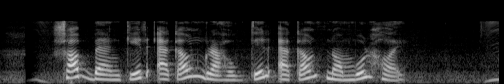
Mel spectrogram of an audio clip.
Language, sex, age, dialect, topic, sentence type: Bengali, female, 18-24, Standard Colloquial, banking, statement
